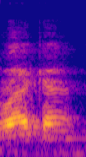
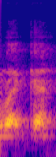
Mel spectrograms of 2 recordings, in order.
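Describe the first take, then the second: First: "vaca" stressed on the first A; stress on first syllable of VACA. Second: "vacá" stressed on the final A; stress on last syllable of VACÁ. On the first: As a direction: say "vaca" the Castilian way, VA strong. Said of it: "acento llano". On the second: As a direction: say "vacá" the Guaraní way, CÁ strong. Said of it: "el guaraní estira al final". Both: Shown as a demonstration.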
